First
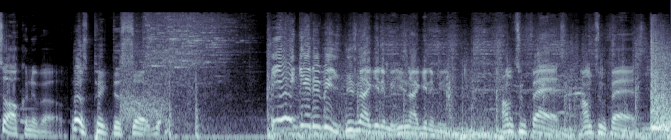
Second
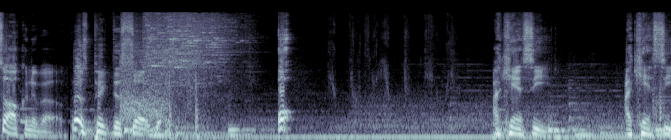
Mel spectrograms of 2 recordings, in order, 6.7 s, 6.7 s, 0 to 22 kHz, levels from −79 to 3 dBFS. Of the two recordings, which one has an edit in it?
first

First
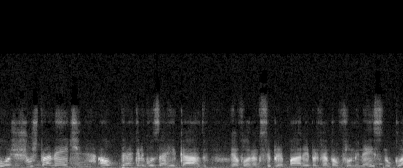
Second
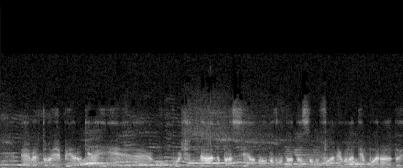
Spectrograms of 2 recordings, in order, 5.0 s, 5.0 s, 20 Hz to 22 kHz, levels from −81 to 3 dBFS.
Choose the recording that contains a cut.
first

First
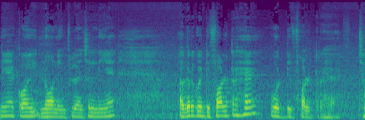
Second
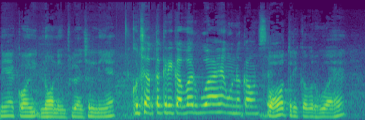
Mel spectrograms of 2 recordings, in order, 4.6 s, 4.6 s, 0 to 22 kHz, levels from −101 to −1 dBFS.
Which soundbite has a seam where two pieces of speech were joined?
second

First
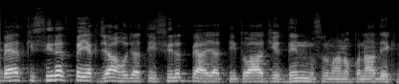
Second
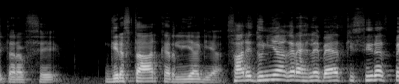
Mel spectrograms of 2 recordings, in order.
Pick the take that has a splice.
second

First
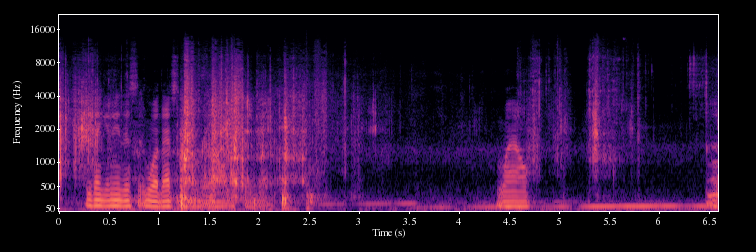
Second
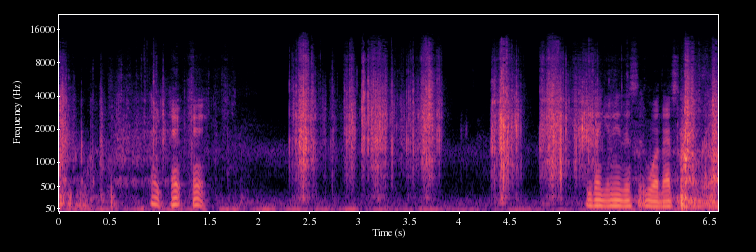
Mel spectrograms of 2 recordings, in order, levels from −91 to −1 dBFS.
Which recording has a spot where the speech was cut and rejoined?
first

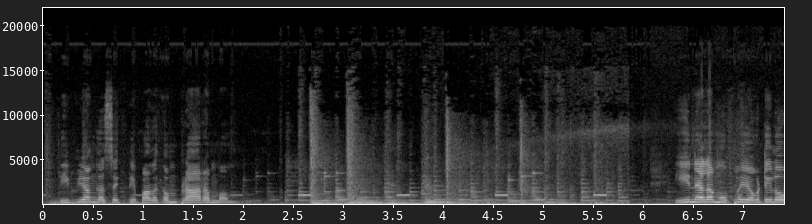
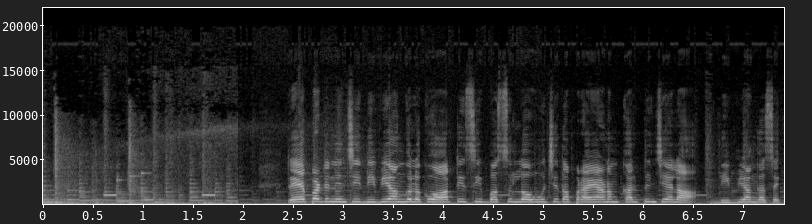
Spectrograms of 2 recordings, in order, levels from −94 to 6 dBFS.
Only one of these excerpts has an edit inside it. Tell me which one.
second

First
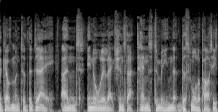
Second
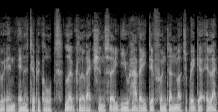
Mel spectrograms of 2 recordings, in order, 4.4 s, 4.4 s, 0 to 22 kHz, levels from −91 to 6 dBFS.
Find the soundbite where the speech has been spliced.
first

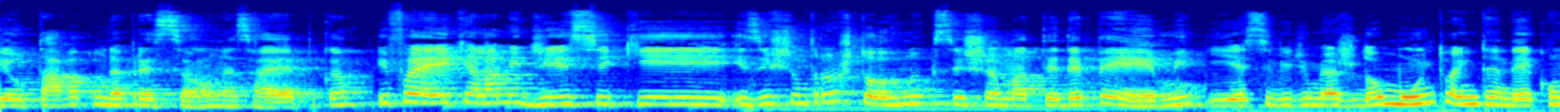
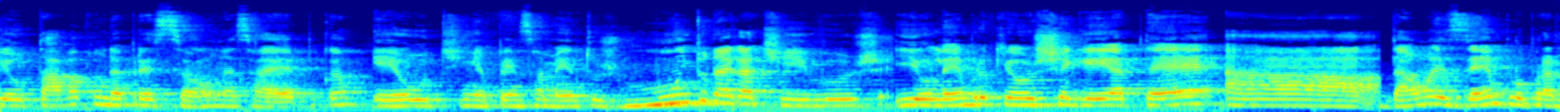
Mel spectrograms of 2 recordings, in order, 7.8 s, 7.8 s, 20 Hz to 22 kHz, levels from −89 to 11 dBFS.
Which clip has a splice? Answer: first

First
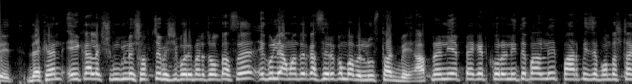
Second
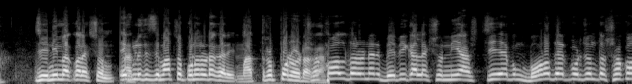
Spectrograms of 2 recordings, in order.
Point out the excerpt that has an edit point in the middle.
second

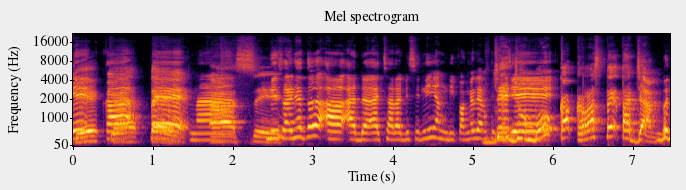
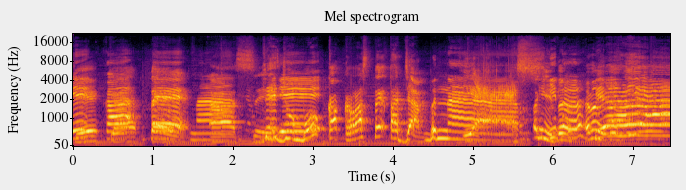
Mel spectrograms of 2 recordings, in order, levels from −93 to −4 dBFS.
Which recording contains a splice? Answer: second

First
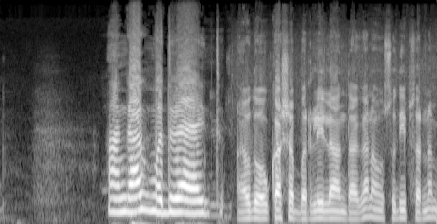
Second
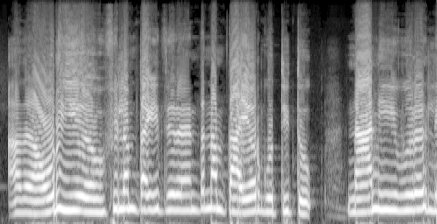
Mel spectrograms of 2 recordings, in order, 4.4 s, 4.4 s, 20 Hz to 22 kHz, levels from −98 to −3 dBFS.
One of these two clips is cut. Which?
first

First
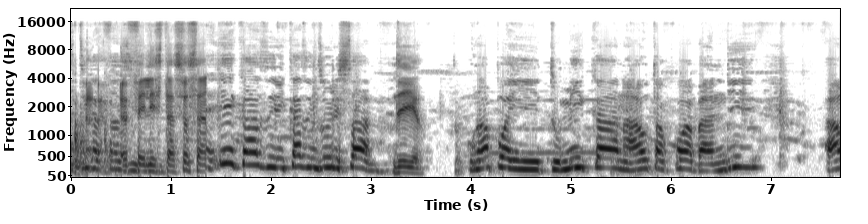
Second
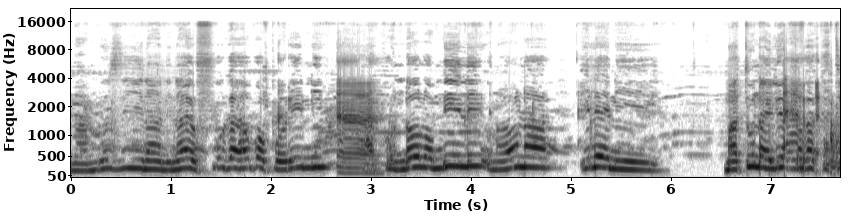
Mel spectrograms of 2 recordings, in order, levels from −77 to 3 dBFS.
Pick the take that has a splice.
first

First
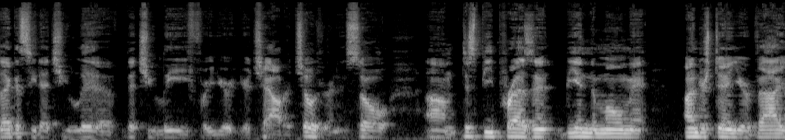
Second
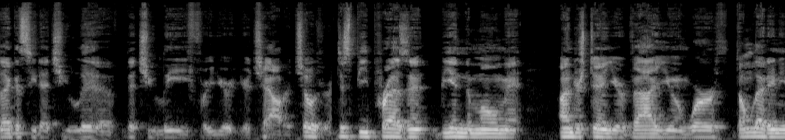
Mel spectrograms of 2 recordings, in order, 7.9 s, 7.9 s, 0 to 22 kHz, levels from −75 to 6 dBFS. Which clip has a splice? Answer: second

